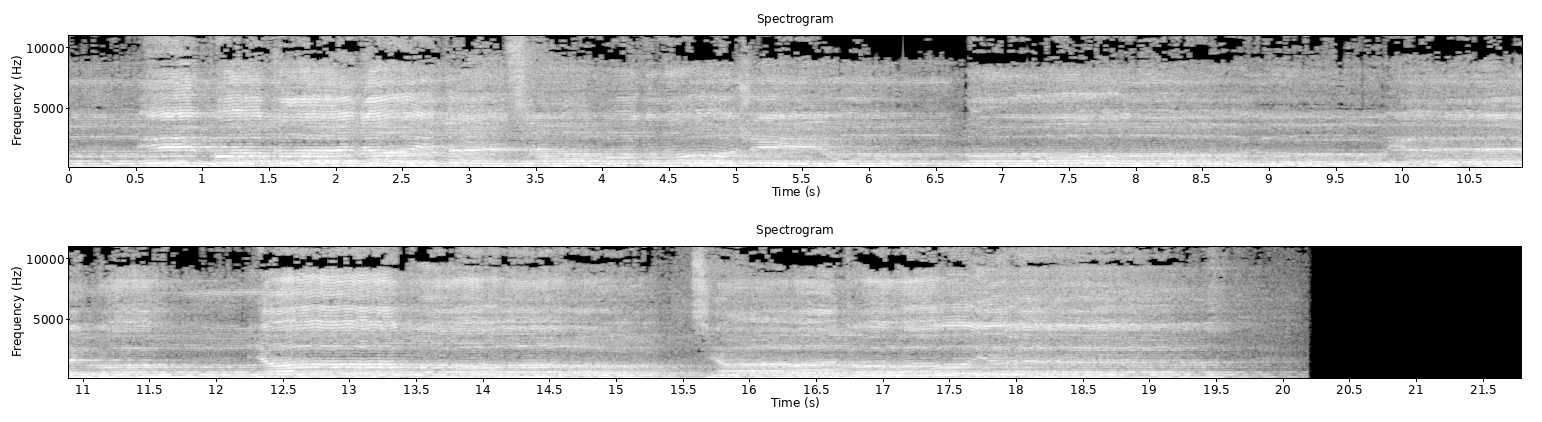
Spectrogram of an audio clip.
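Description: Male monastic choir singing Byzantine chant in Old Slavonic, in the second tone: a melody moving over a steadily held drone note (the ison). The chant fades out at the very end.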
